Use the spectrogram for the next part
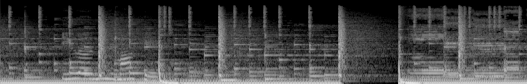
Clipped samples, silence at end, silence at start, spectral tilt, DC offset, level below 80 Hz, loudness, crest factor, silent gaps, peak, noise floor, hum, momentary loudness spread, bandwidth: under 0.1%; 0 s; 0 s; -5 dB/octave; under 0.1%; -16 dBFS; -17 LUFS; 14 dB; none; 0 dBFS; -38 dBFS; none; 5 LU; 17 kHz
